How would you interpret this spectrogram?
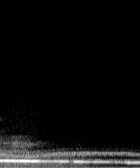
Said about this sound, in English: Those wolves know we're going to die. They howl like that when death's at hand.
